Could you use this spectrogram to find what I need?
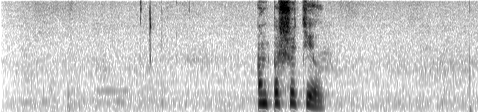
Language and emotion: Russian, neutral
